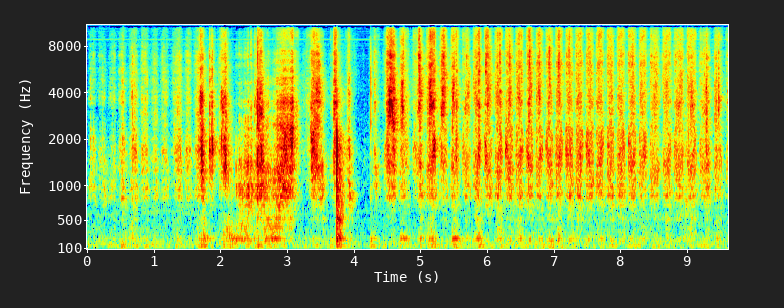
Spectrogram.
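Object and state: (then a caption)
Scratch-art paper being scratched. A wooden stylus scratches the black coating along the bottom edge of a scratch-art paper page in a spiral pad, held flat by one hand. Dry, bright rasping strokes start irregular and swell, pause briefly near the four-second mark, then settle into a quicker, steady rhythm of short scrapes with almost no low end.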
